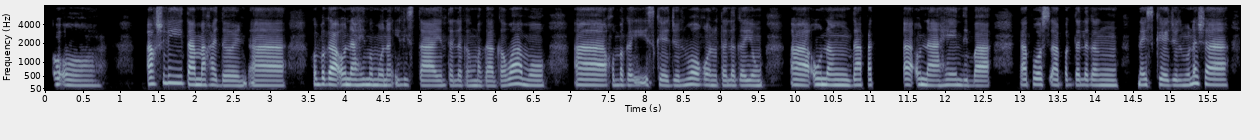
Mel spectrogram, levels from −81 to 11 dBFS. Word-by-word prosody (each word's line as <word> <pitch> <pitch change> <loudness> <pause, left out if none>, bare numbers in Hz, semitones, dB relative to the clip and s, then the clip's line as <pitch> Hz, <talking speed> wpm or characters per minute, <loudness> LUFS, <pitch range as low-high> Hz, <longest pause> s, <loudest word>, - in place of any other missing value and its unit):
Oo. 175 -3 -2 0.7
Actually 255 +2 +2
tama 200 -2 +5
ka 195 0 -1
do'n 175 -1 -2
ah, 175 -1 +4 0.4
kumbaga 210 -2 +4
unahin 195 -1 +2
mo 195 - +1
munang 185 -1 -1
i-lista 175 -2 0
yung 175 +1 -6
talagang 175 -1 -5
magagawa 170 +7 0
mo, 180 -2 -2 0.4
ah, 190 -2 +5
kumbaga 185 0 -4
i-schedule 180 -1 -4
mo 200 0 +1
kung 195 -2 -2
ano 175 - -5
talaga 175 0 -3
'yong 175 0 -1 0.4
ah, 190 -2 +5
unang 190 -3 +2
dapat 195 0 -1 0.4
ah, 200 - +4
unahin 190 -1 +1
'di 180 -2 -6
ba 170 -1 +3 0.4
tapos 205 +1 0
ah, 190 - 0
pag 195 -1 -8
talagang 185 -1 -2 0.3
na-schedule 185 -2 -2
mo 185 - -4
na 245 +5 +2
siya, 195 -4 +3
185 Hz, 145 wpm, -23 LUFS, 175-195 Hz, 0.7 s, tama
